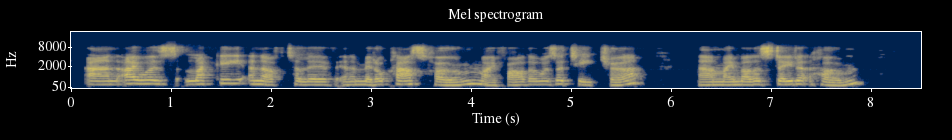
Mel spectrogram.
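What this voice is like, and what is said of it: English accent. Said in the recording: “I grew up in England, as you can maybe tell from my accent. Some people can't”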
